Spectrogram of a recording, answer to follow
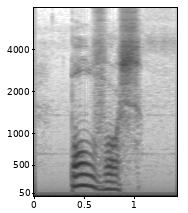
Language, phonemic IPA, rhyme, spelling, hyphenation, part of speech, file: Dutch, /ˈpoːl.vɔs/, -oːlvɔs, poolvos, pool‧vos, noun, Nl-poolvos.ogg
- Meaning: arctic fox (Vulpes lagopus)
